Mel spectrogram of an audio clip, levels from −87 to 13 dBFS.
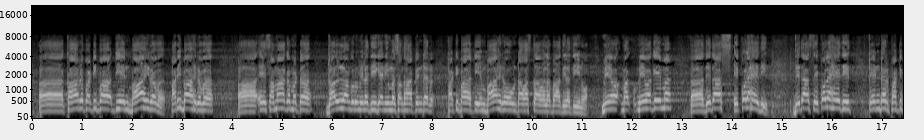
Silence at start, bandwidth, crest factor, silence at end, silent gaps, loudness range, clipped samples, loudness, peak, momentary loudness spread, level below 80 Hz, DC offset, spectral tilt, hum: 0 s; 8.8 kHz; 14 dB; 0 s; none; 1 LU; under 0.1%; -25 LUFS; -12 dBFS; 6 LU; -64 dBFS; under 0.1%; -4.5 dB/octave; none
